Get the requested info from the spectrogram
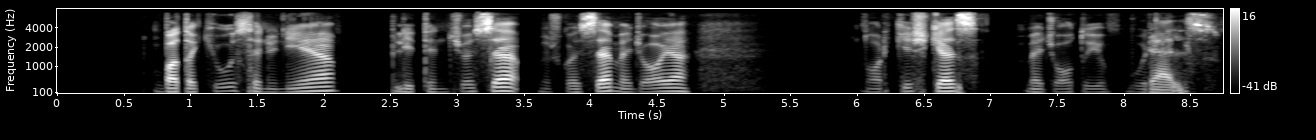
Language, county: Lithuanian, Kaunas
